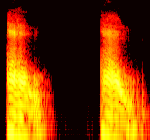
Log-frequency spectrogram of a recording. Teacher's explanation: 이렇게 되고 그다음에 오메가랑 어 사가 붙어서 오이 이렇게 되고요 그다음에 알파랑 실론이 붙어서 어떻게 되냐면 아가 아니라 아우 됩니다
